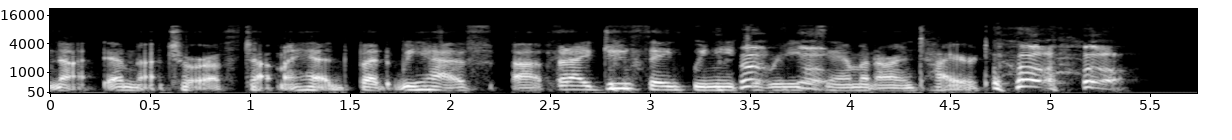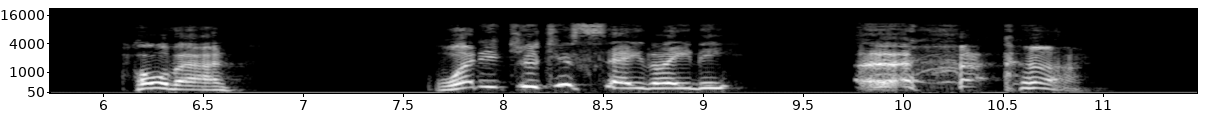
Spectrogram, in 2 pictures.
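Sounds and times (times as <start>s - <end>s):
speech: 0.0s - 5.5s, 6.1s - 6.8s, 7.6s - 9.2s, 9.8s - 11.0s
person clearing throat: 4.7s - 5.5s, 9.8s - 11.0s.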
